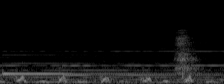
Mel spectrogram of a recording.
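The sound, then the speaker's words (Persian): An unborn baby's heartbeat comes through as faint, rapid, rhythmic whooshing pulses, many in quick succession, over a steady low hum, with a brief hiss of noise near the end. “الان بهتون نشون میدم. این ضربان قلب بچه است.”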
